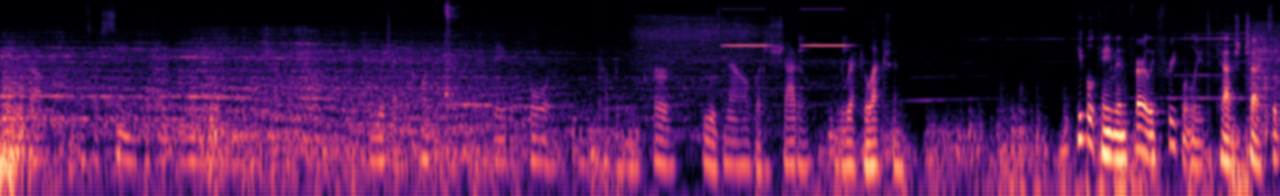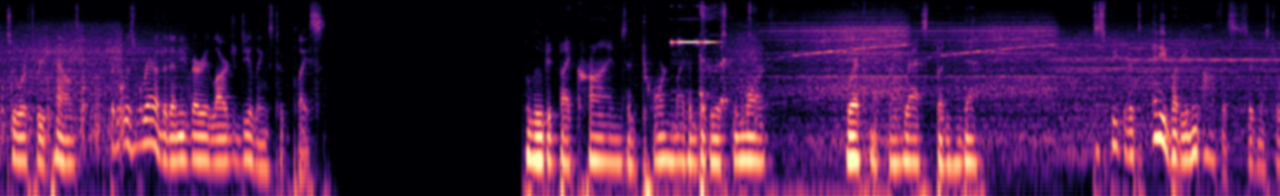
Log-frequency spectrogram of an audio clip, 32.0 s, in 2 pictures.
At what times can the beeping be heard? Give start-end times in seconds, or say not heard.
9.0-10.8, 24.4-25.0.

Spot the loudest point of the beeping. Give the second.
25 s.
